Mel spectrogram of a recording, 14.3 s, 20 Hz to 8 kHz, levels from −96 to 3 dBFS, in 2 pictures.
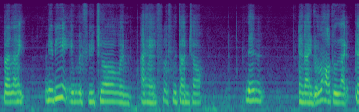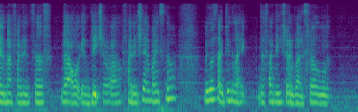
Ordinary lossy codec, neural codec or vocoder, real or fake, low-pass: none; codec, 24 kHz, 1 kbps, SNAC; fake; 7.2 kHz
